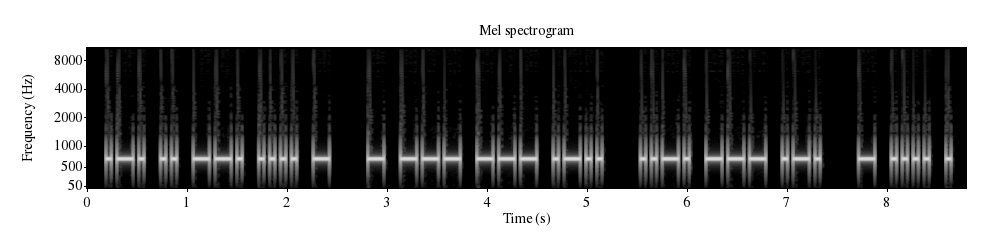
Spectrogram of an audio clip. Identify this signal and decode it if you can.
Morse code, heard as a keyed tone, about 22 wpm, 700 Hz. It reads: RIGHT TOOL FOR THE
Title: Sentences from Top 1000 Words - Review Part 6 - 22wpm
